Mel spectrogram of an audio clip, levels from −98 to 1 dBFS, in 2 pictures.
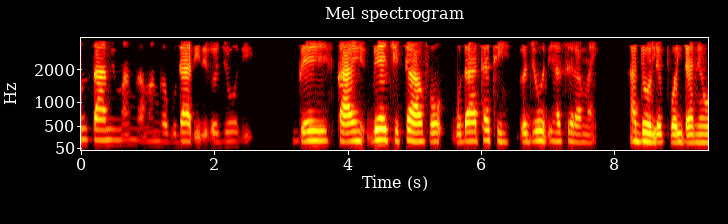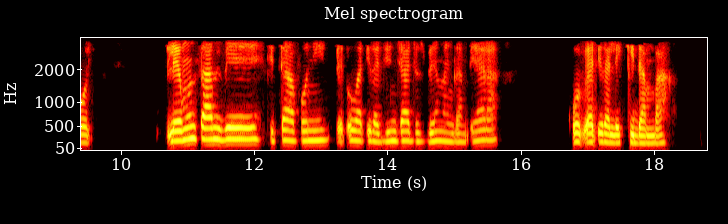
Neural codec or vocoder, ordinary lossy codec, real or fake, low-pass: none; MP3, 32 kbps; real; 3.6 kHz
